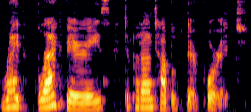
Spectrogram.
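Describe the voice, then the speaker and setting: A woman reading a children's story aloud like a teacher, with expressive, deliberate storytelling. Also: medium pitch, vocal fry. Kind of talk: storybook read-aloud narration with asides.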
